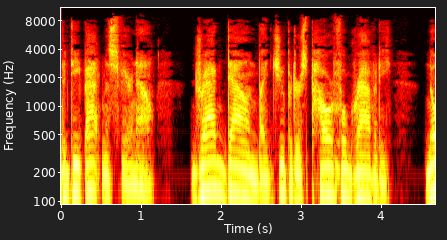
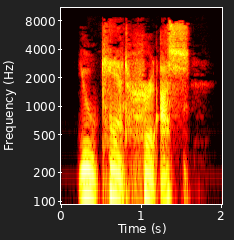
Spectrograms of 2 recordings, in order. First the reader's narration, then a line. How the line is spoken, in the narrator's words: he snarled silently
